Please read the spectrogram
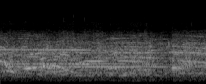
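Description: Large crowd reacting to a speech with a steady din of many voices shouting and cheering, with applause.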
